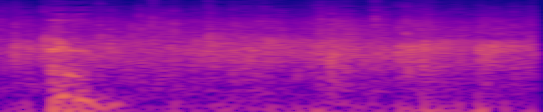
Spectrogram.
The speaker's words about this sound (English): Would you just put your hands together for the worship team? Isn't it awesome today?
